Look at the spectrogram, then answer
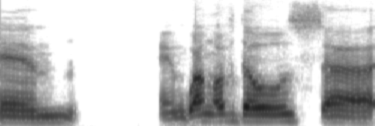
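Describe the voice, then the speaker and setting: Talking at a very slow pace, a man uses a fairly high pitch. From Cusco, Peru. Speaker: audiovisual artist, musician. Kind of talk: interview answer.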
